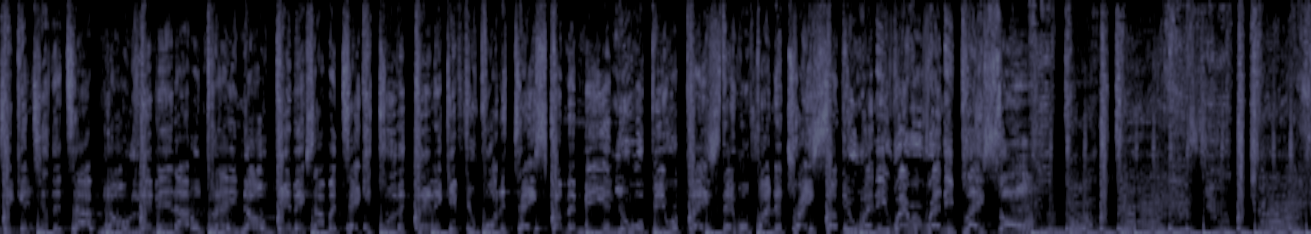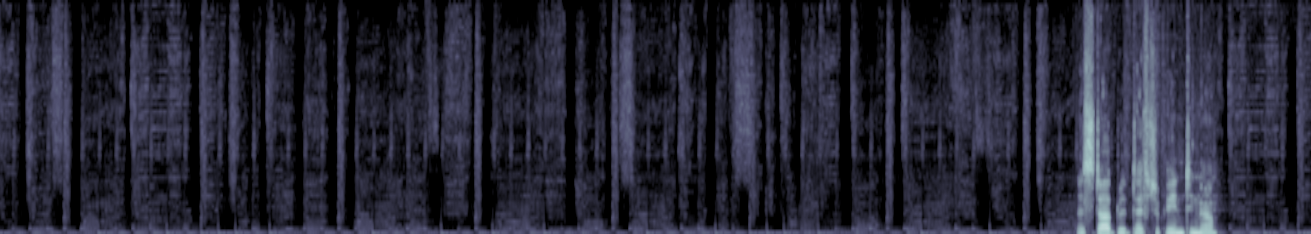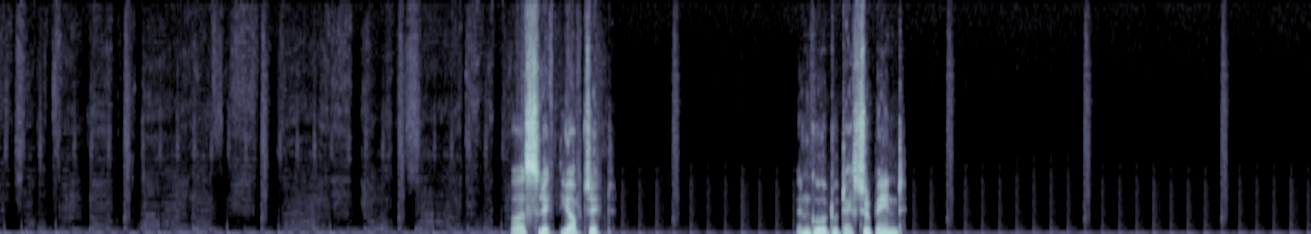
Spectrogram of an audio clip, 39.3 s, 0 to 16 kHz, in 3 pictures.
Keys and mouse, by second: 4.3 shift+click, 4.8 middle click, 5.3 shift+click, 5.7 shift+middle click, 6.1 middle click, 21.1-22.3 drag, 28.1 click, 32.0 click, 35.5 click.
